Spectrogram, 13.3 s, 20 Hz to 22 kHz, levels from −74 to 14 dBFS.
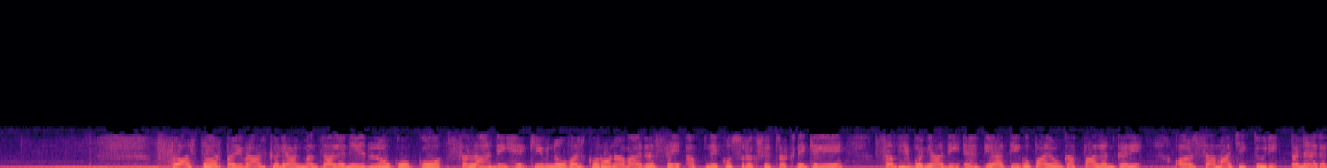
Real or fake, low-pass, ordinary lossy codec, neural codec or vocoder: real; 5.4 kHz; none; none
